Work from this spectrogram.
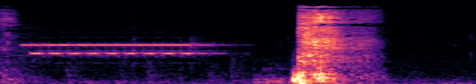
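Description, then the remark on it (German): A telephone rings with a steady, high electronic tone lasting about a second, followed by a sudden loud burst of rustling or clattering noise. “Ey, nein, jetzt läutet da das Telefon.”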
